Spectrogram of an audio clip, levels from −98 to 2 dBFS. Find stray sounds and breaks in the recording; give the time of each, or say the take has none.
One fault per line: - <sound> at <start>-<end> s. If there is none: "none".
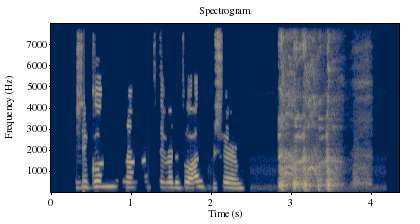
- dropout at 2.0-2.0 s
- cough at 2.8-4.0 s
